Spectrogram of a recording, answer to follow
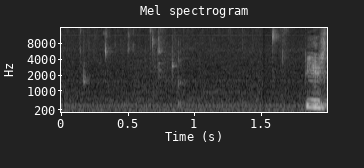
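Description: A few faint drips of cooking oil falling from an emptied glass into a bowl of liquid yeast dough mixture.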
